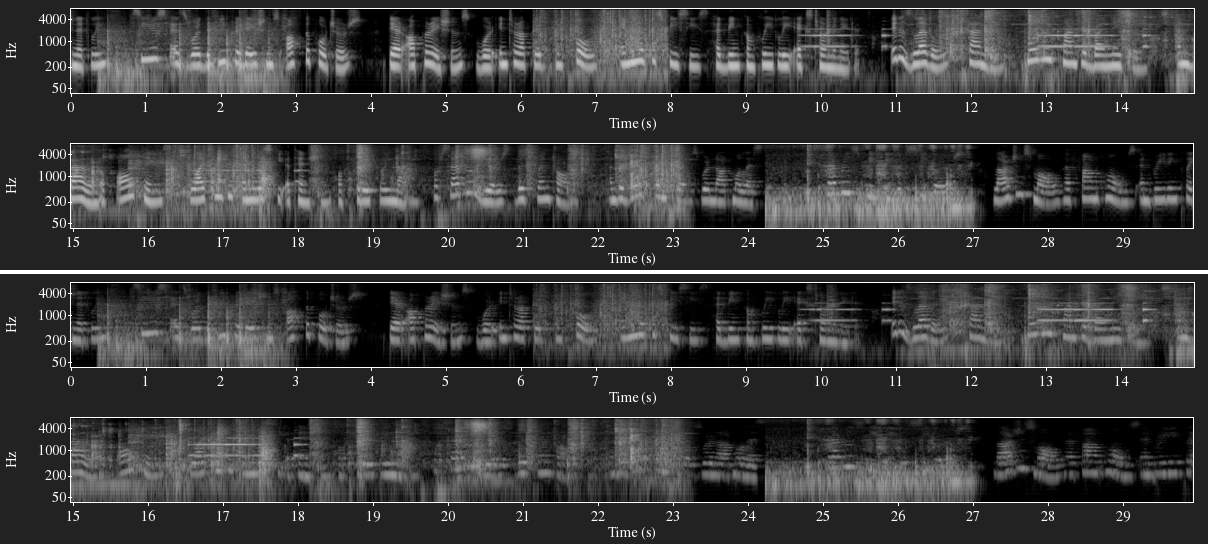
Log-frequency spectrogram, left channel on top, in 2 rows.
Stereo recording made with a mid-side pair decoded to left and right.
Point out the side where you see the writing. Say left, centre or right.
left.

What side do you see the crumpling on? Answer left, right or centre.
left.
